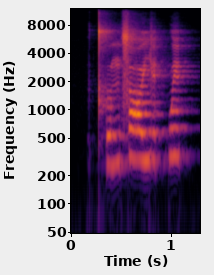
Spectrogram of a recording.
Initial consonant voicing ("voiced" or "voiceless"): voiceless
